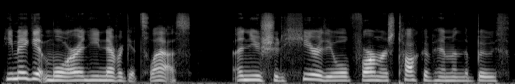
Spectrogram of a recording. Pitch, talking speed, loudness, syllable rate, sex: 190 Hz, 255 wpm, -18 LUFS, 5.1 syllables/s, female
